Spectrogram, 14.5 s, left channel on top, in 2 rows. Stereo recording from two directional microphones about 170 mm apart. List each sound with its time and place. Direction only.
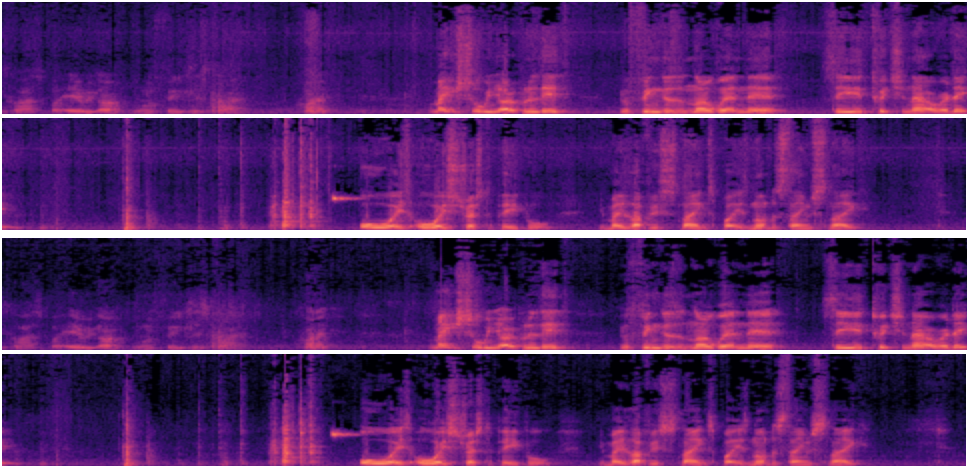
0.1 s speech: centre (ahead or behind)
3.3 s speech: 10° right (ahead or behind)
5.2 s a man's voice: 20° right (ahead or behind)
9.2 s a sound: 5° left (ahead or behind)
9.8 s speech: 15° right (ahead or behind)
